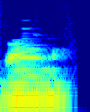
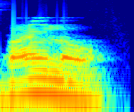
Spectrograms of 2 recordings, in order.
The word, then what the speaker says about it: vinyl: Let me just say vinyl. Yeah, it's vinyl. Oh, okay, it's not a silent one.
